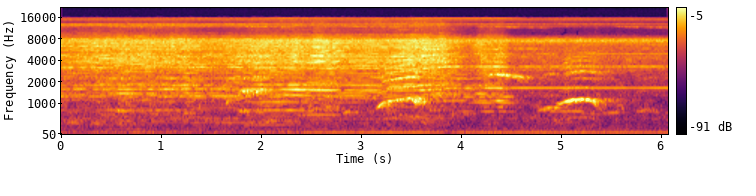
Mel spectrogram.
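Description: A few short arching bird calls, about a second and a half apart, over a steady low buzzing hum.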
